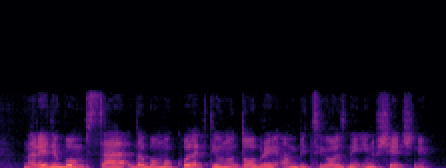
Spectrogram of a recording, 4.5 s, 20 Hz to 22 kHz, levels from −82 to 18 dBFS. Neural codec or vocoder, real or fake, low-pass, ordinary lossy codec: vocoder, 22.05 kHz, 80 mel bands, WaveNeXt; fake; 9.9 kHz; none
